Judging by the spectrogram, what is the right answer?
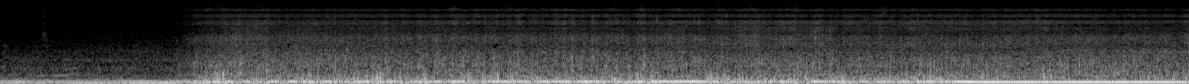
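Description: Tour boat's motor running under way with a steady low hum. From about two seconds in, wind buffets the microphone and water rushes past. Near the end the engine note shifts and grows louder.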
